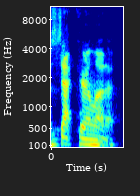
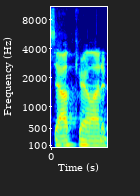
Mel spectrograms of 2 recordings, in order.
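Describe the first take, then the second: First: The first word has a short flat vowel. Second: The first word has a full 'ow' vowel.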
